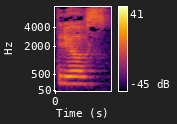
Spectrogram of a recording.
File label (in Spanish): "trios", Silabas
